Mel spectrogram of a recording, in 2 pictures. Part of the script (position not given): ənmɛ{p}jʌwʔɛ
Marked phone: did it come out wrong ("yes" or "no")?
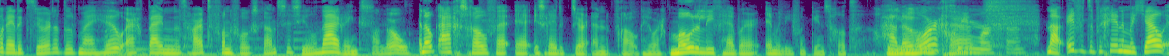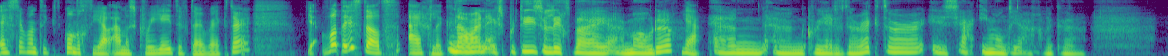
yes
